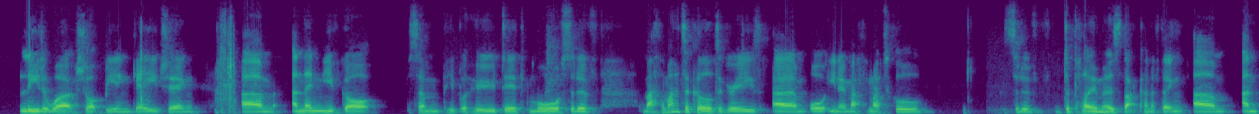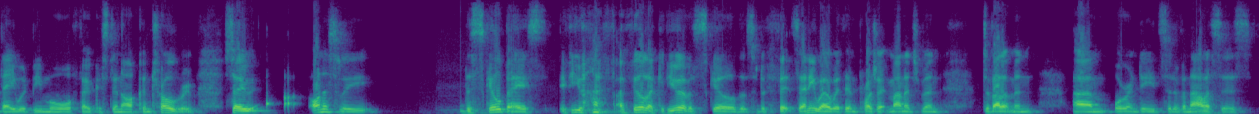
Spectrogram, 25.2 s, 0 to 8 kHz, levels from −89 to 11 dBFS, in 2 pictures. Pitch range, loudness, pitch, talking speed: 100-115 Hz, -21 LUFS, 105 Hz, 175 wpm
